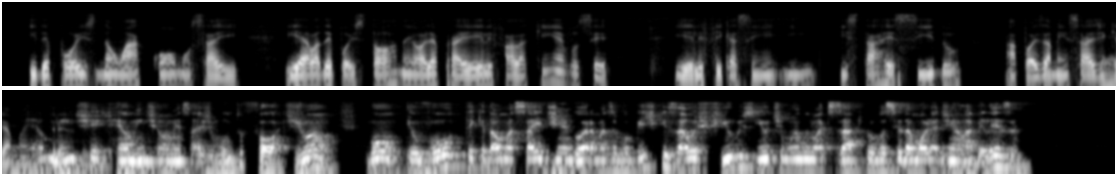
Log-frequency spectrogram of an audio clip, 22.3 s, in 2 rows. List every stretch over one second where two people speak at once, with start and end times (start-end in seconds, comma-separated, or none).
11.0-12.2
